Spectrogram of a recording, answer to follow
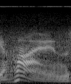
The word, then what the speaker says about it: Heinz: cherry sauce Worcestershire sauce - but you love Hein solve it we very high you pronounce it say Heinz first and you know it's good because it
